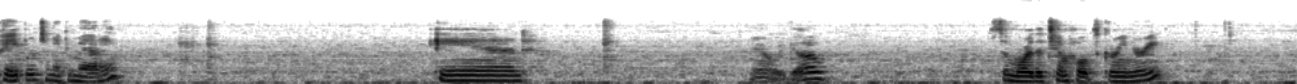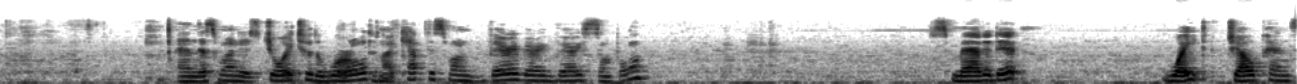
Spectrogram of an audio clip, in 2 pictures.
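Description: A middle-aged woman talks calmly and close up, in short bursts with pauses.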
